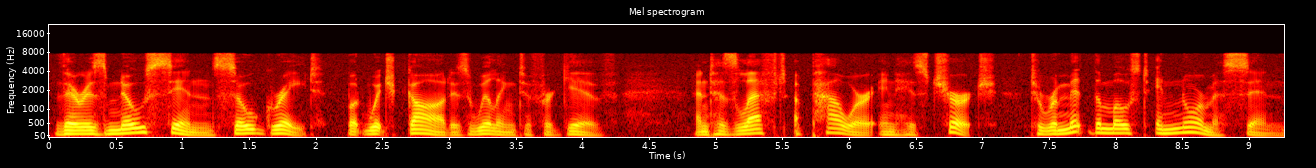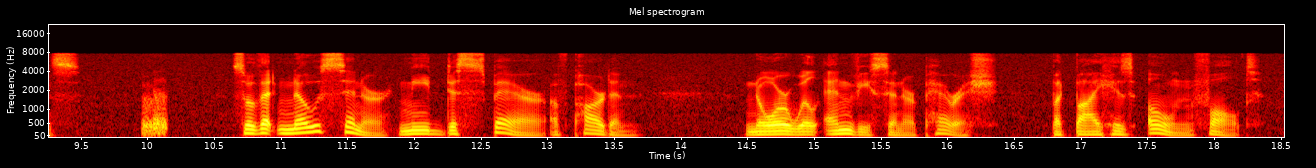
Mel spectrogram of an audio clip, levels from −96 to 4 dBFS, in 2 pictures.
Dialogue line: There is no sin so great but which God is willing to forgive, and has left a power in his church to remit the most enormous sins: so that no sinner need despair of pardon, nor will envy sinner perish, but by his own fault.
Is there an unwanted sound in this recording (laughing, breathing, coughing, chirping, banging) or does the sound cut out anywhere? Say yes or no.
yes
